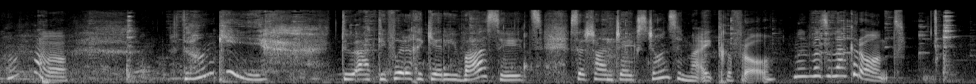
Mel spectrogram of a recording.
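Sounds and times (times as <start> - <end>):
speech: 0.5 - 1.0, 1.8 - 9.3
glasses clinking in a toast: 1.2 - 1.9, 7.6 - 9.7.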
